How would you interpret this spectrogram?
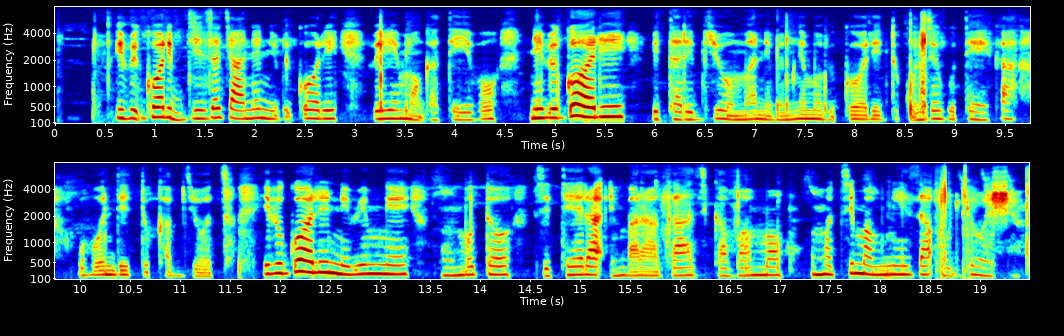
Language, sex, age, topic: Kinyarwanda, female, 18-24, agriculture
